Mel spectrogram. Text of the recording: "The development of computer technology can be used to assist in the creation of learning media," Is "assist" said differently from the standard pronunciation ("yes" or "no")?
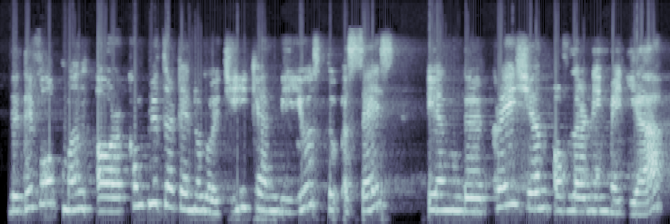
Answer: yes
